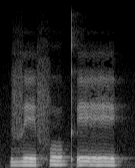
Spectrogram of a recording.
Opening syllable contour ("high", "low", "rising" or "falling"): low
